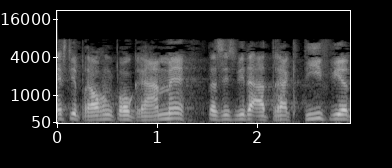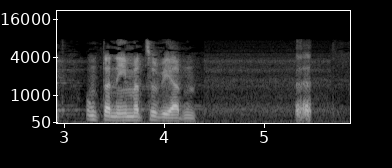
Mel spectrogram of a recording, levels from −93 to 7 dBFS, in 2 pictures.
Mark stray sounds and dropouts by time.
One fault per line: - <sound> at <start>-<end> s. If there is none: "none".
- laugh at 5.3-5.5 s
